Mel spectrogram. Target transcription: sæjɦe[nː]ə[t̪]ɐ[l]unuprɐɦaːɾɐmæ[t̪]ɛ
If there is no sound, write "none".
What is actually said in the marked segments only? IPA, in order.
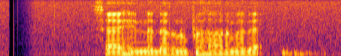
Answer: nː, d̪, ɾ, d̪

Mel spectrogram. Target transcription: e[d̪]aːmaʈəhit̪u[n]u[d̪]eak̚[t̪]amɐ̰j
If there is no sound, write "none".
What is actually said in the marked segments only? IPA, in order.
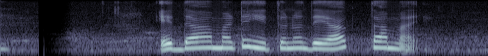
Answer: d̪, n, d̪, t̪

